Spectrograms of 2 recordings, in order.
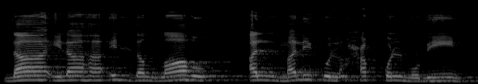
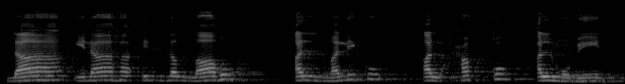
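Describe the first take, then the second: First: The words are run together without breaks. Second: Each word is read separately with breaks.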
